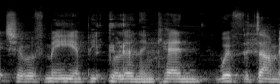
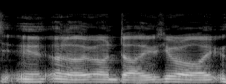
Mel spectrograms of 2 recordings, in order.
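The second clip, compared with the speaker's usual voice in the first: slow, lightly voiced dopey horse; a hint of a dim-witted horse; 4 dB louder than usual. Shown as a demonstration. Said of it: "I got Dave the horse".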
